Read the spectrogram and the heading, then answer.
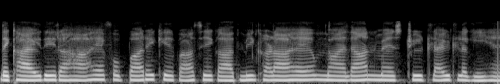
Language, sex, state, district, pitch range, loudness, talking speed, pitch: Hindi, female, Uttar Pradesh, Jalaun, 195-205 Hz, -14 LUFS, 205 wpm, 200 Hz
